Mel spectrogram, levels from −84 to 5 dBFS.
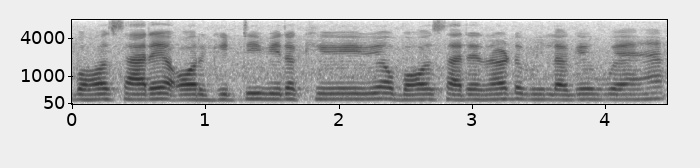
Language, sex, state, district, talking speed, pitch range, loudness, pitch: Hindi, female, Odisha, Sambalpur, 190 wpm, 180-190 Hz, -18 LUFS, 185 Hz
